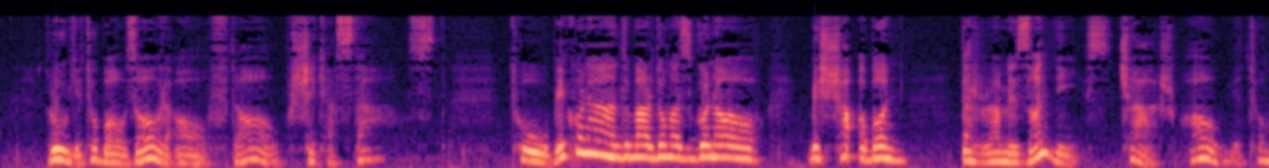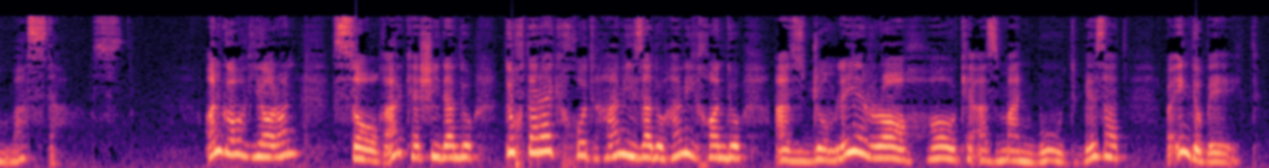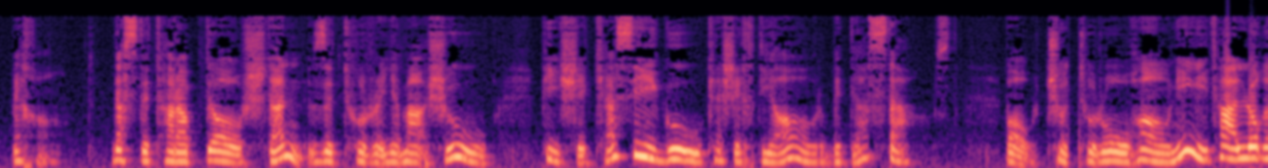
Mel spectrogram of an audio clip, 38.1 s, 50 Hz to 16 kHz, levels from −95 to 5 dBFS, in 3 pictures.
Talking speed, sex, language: 100 wpm, female, Persian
